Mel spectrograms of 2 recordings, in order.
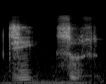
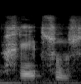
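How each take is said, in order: First: The name is said with English pronunciation. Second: The name is said with Spanish pronunciation. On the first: The speaker calls it right. "se pronuncia Jesus" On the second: The speaker calls it wrong. "en inglés no se pronuncia Jesús"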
